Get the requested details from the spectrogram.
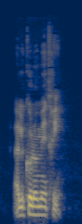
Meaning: alcoholometry
- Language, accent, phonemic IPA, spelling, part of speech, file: French, France, /al.kɔ.lɔ.me.tʁi/, alcoolométrie, noun, LL-Q150 (fra)-alcoolométrie.wav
